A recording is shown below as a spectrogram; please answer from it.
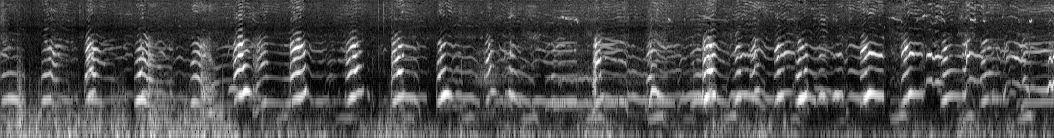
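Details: A Beagle puppy in a play area with its littermates sounds the alert as a person approaches, giving rapid, high, squeaky yapping barks, each short and bent in pitch. Identified as a Beagle puppy.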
